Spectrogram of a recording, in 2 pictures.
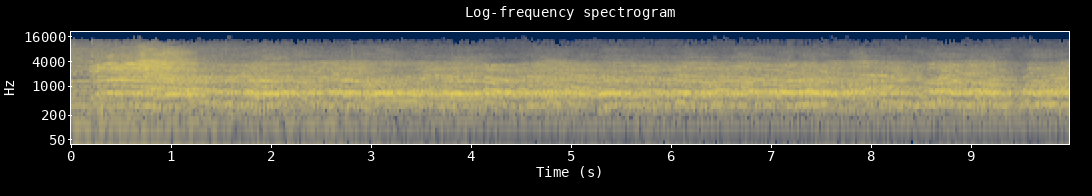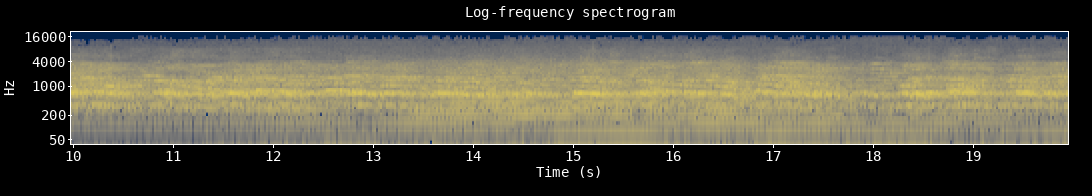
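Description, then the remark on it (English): A large bloodthirsty crowd shouts and roars continuously, many voices blending into a loud, aggressive clamor that stays dense and unbroken throughout. “Lay the whip to his back, and maybe this will satisfy this bloodthirsty crowd.”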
